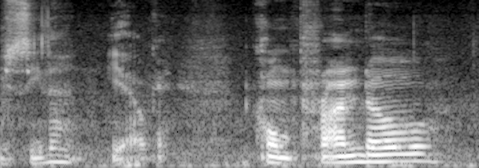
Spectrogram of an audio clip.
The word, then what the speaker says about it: comprando: Comprando, comprando lo. Now, our voice goes up on comprando, goes up on this A right here, and when you add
